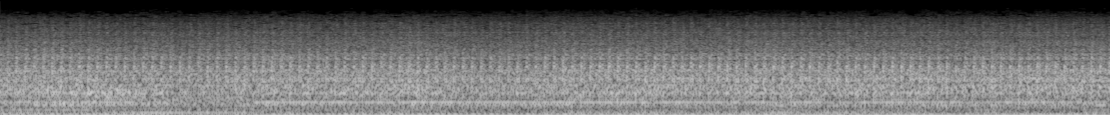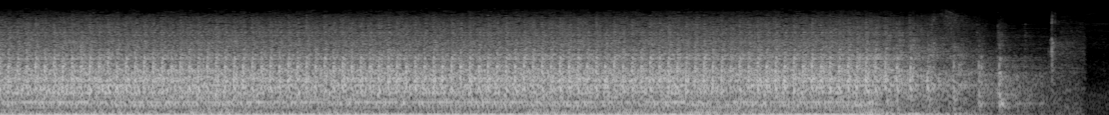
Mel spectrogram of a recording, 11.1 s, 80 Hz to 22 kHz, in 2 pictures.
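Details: Flood-damaged 2018 Jaguar F-Type SVR, 5.0 supercharged: steady, heavy knocking at about four per second over a rough idle until the engine cuts out. Owner suspects internal damage, possibly a bent conrod, not confirmed.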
